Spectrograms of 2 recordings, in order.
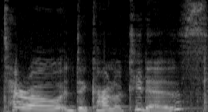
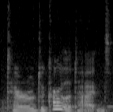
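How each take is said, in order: First: The name is pronounced the Spanish way. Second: The name is pronounced the English way. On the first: "which I think is officially how you say it because it is Spanish" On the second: "I've also always mentally referred to it as"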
